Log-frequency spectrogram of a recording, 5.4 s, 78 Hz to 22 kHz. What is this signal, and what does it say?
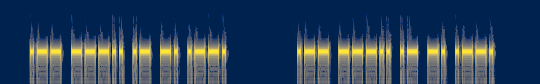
Morse code, heard as a keyed tone, about 36 wpm, 700 Hz. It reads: W8ANP W8ANP
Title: USA Call Signs - 5 Characters - Repeated 2x - 35wpm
